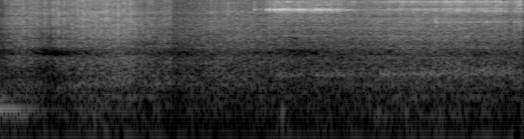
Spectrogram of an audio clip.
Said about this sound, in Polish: I mam tutaj słonecznik. Wsypuję jedną szklankę ziaren słonecznika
